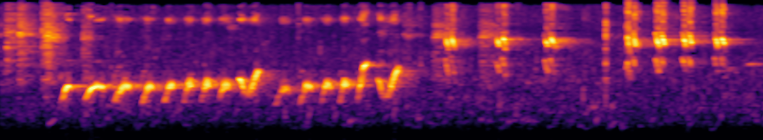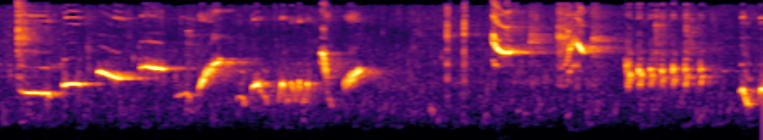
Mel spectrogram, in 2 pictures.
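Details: Varied songbird song used as a training recording for caged White-rumped Shama, meant to teach birds an aggressive fighting style: rapid repeated whistled notes, then high buzzy bursts and sweeping rising and falling whistles, with a faint background hiss.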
